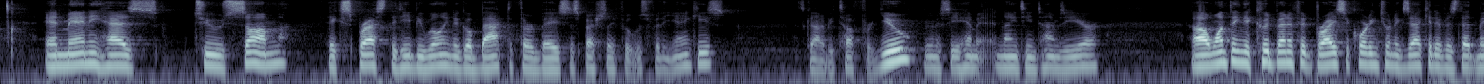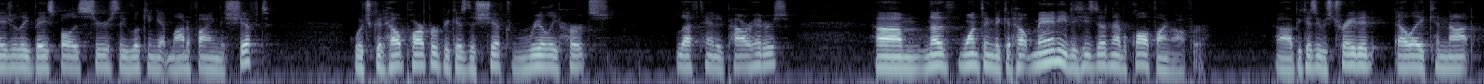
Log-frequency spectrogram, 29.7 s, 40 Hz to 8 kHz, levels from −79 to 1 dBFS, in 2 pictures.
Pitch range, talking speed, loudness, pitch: 110-130 Hz, 195 wpm, -24 LUFS, 120 Hz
